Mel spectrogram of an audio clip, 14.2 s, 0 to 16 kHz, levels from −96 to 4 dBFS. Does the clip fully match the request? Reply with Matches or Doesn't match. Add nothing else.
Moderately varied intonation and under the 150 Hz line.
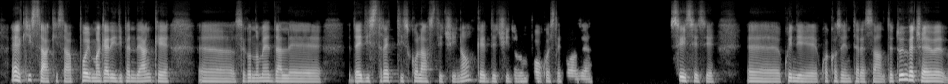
Doesn't match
